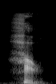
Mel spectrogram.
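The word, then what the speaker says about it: 好: This character is how and you pronounce it how.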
